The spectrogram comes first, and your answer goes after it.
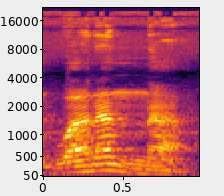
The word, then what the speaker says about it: guaraná: Então, no caso da palavrinha Guaraná, qual que é a minha sílaba tônica? O na. Então, é a minha última sílaba.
